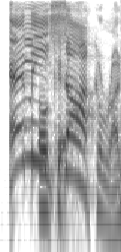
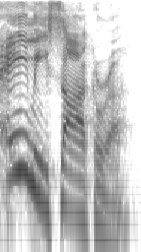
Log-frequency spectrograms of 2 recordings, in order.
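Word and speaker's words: Emi Sakura: e Amy who you you pronounce it Emmy Emmy Sakura not Amy Sakura okay that's why I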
